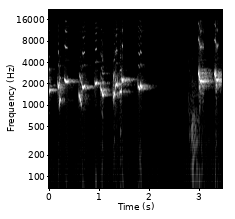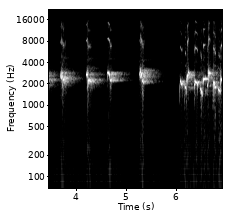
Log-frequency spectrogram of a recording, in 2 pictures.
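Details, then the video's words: Yellow-vented bulbul singing in ropelan style, a song used to lure wild bulbuls and train caged ones: a burst of warbled notes, a short silence, then loud, ringing whistled notes and a renewed rapid run. "Kicau Trucuk Ropelan Panjang Ngelituk Tanpa jeda buat Masteran"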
